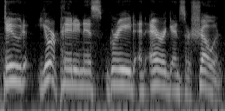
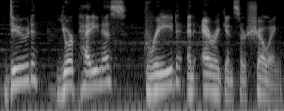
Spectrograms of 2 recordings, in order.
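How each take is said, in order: First: It is read in a put-on imitating voice. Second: It is read in the speaker's normal voice.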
